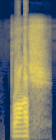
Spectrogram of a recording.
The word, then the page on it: broch: American English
